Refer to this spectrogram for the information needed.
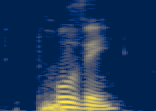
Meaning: to prove
- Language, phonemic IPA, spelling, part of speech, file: French, /pʁu.ve/, prouver, verb, Fr-prouver.ogg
